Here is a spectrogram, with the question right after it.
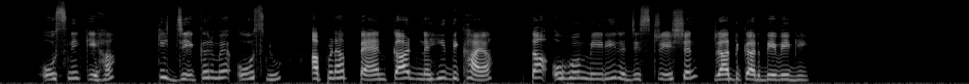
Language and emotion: Punjabi, fearful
